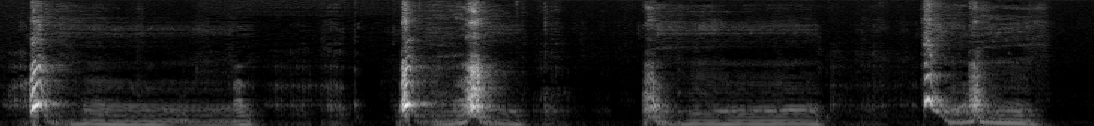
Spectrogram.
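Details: German Shepherd dog indoors giving four sharp barks, each stretching into a long, level, drawn-out vocal tone of one to two seconds, with short silent gaps between them.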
